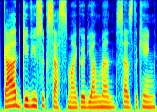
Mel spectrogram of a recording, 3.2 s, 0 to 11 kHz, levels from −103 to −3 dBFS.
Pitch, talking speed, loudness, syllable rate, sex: 160 Hz, 210 wpm, -20 LUFS, 4.0 syllables/s, female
